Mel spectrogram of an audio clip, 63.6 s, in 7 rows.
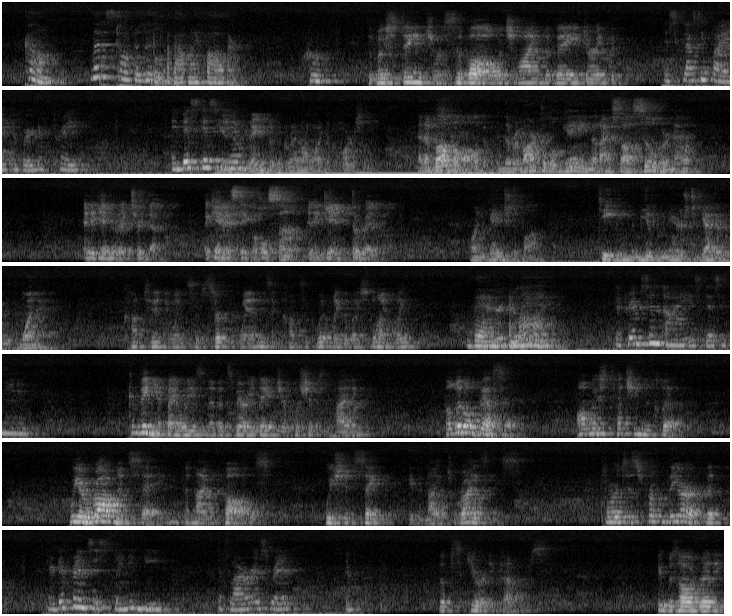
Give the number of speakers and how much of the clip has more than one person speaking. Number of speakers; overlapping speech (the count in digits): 6, about 4%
